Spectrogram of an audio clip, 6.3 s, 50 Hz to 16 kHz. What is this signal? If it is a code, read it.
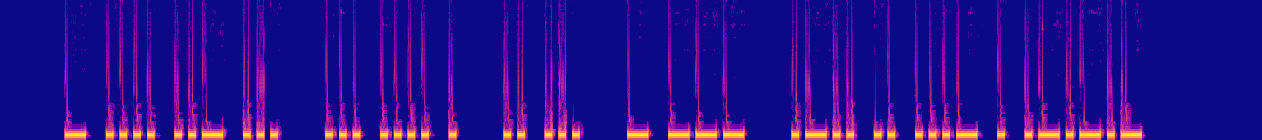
Morse code, heard as a keyed tone, about 36 wpm, 700 Hz. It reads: THUS SHE IS TO LIVE.
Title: Sentences from Top 1000 Words - Review Part 5 - 35wpm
